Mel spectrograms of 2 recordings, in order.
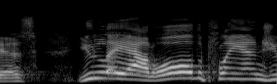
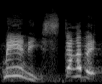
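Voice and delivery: higher, louder command to the dog; firm scold; 11 semitones higher, 5 dB louder than usual. Retold or imitated. Owner scolding the barking dog, louder. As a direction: snap at the dog.

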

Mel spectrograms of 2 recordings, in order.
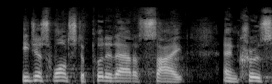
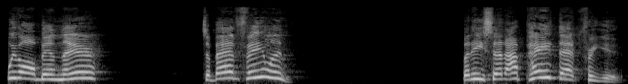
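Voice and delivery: high, ringing proclamation with pauses; fervent preacher, pitched up; impassioned preaching; 6 semitones higher than usual. Real, not acted. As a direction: proclaim it to the congregation. Preaching at full force.

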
